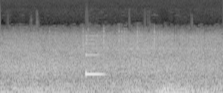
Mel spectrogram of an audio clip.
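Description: Steady, uneven low rumble of wind buffeting the microphone, with one short high beep about a second in.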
